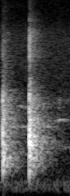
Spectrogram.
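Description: Two sharp hand claps about a quarter second apart, close and fairly loud, from a clapped cheer called tepuk semangat led for a group, each clap decaying quickly into a quiet room.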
